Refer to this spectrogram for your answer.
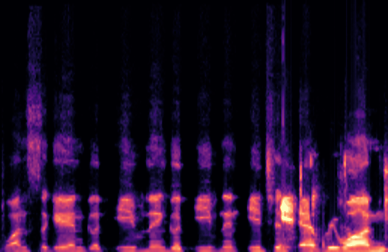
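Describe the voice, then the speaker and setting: A man's voice: high voice, monotone, normal speed, noisy background. A man from Guyana, a pastor hosting a live talk show, welcoming listeners in a preacher-like, repeating style.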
